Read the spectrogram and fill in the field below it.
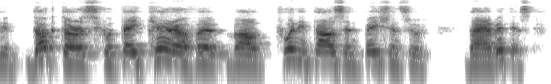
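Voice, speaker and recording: With a Polish accent, a man speaks fairly slowly in a high, bright, sharp tone, his pitch varying in an ordinary way while his loudness swings widely. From Poland. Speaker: medical professor and researcher. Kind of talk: interview. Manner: halting.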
